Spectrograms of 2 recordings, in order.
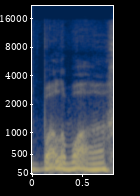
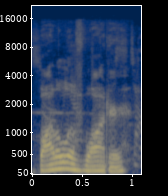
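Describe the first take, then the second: First: Jokey British, t's swallowed; mock British bottle of water; British accent. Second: Said in the usual way. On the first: Shown as a demonstration. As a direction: put on a glottal-stop British accent. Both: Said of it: "I can do a British accent".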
